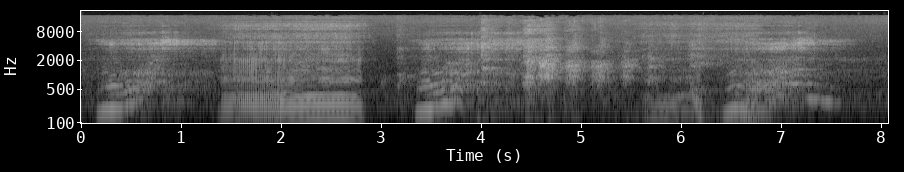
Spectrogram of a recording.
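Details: Female sleeper snoring: loud, rattling, groaning breaths with shifting pitch, mixed with vocal moans.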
